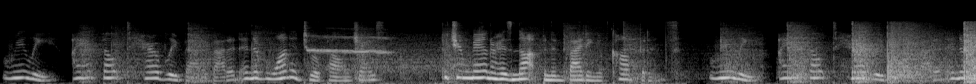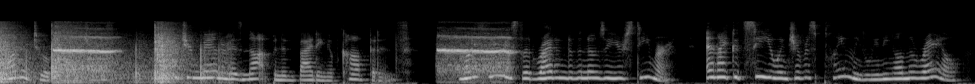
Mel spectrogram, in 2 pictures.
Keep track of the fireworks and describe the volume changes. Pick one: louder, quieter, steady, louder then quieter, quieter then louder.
louder.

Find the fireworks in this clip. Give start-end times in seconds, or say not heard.
0.8-12.1.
